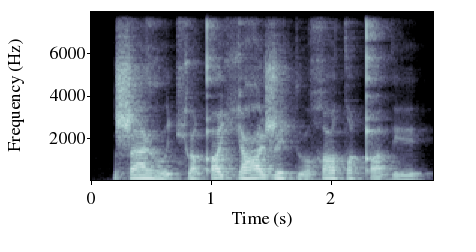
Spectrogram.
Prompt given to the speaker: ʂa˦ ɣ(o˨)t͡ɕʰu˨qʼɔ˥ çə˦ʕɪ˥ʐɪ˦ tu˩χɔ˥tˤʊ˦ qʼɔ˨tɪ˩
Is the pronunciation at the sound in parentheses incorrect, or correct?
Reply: correct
